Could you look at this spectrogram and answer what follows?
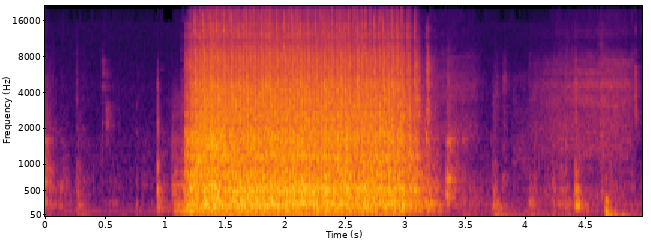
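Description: A Baby Lock serger runs a cover hem in one steady, loud burst of about two seconds of fast mechanical whirring, with quieter handling noises before and after.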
